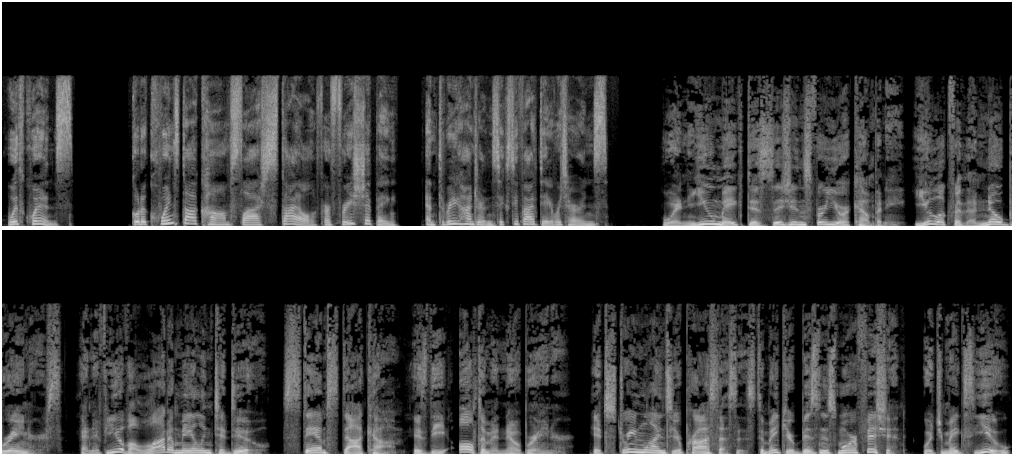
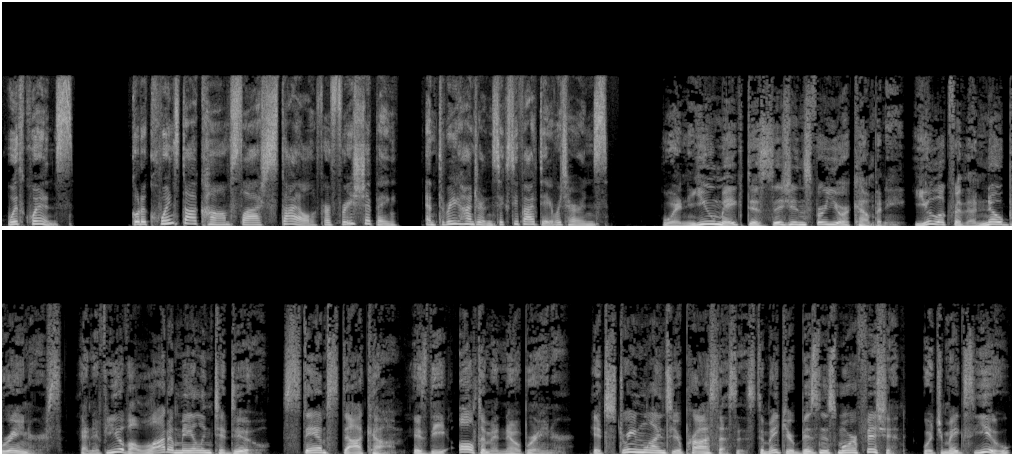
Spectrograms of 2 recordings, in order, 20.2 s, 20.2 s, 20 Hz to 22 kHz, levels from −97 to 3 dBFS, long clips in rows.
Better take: neither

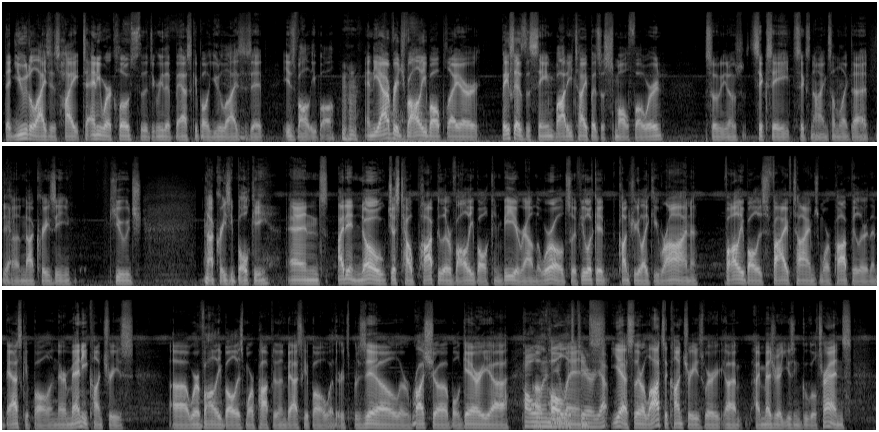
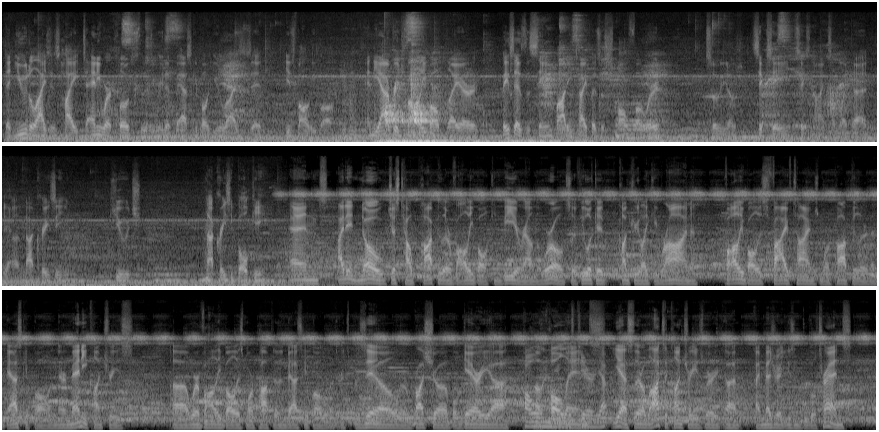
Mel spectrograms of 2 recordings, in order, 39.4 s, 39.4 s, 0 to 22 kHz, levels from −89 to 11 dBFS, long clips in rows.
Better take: first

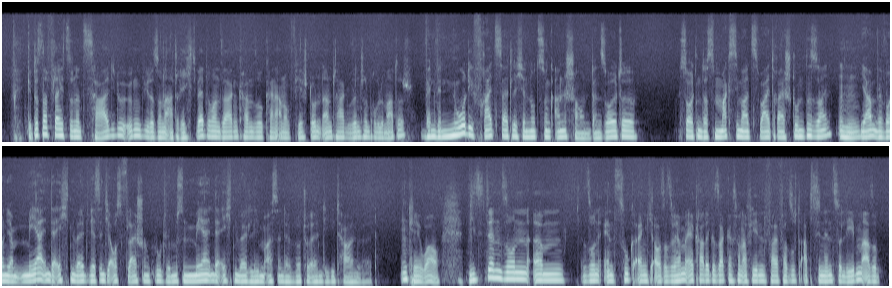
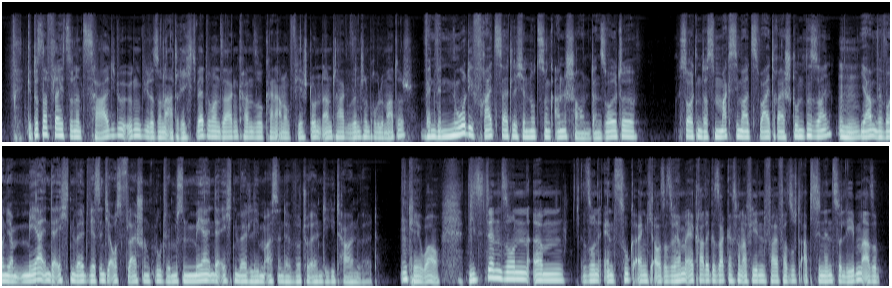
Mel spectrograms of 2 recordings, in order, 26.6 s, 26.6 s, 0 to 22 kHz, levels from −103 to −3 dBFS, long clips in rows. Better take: second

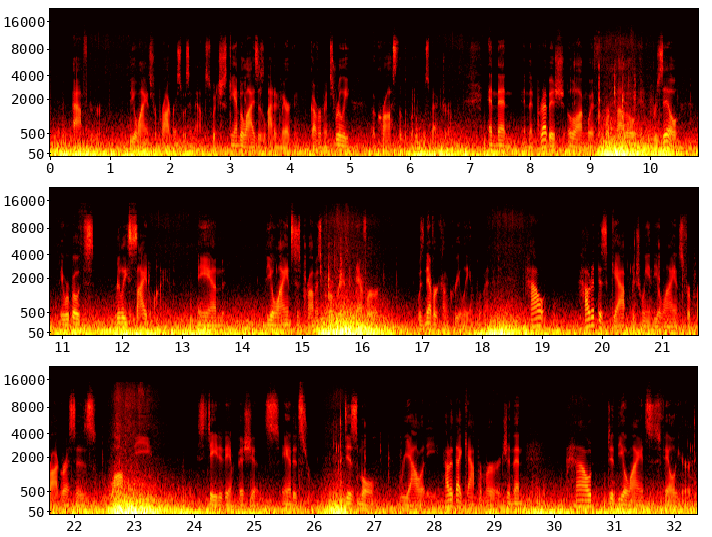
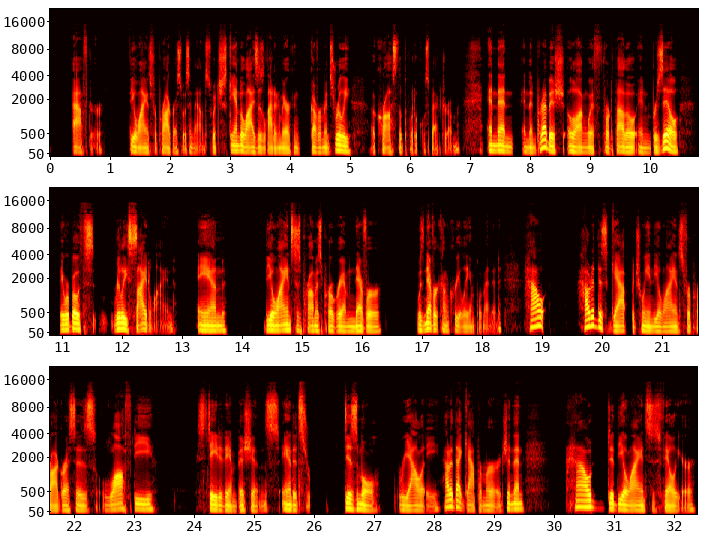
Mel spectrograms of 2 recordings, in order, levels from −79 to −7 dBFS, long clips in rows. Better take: second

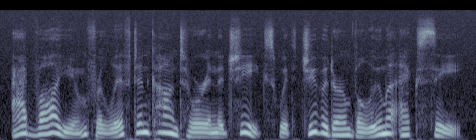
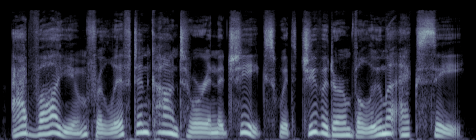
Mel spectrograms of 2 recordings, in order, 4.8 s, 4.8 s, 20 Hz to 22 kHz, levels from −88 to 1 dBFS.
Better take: second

